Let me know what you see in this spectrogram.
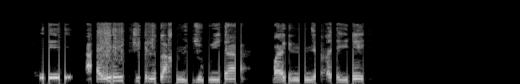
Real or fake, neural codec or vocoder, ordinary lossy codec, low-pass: real; none; Opus, 64 kbps; 7.2 kHz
